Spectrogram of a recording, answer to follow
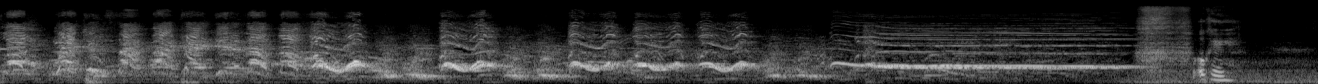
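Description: A crowd shouting and chanting together over music with a steady beat. Near the end, a single voice holds one long high note for about three seconds before it cuts off suddenly.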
